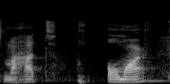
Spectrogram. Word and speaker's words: Mahad Omar: My name is Mahat Omar, M-A-H-A-D-O-M-A-R.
